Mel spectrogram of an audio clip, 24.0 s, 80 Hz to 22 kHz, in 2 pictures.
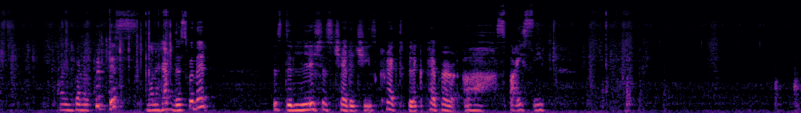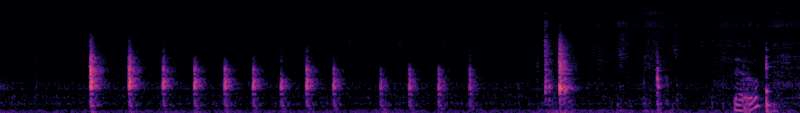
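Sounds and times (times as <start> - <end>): pepper mill grinding: 0.8 - 2.7.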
